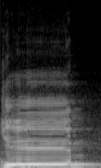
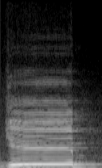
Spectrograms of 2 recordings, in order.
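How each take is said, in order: No difference in how they are said.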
